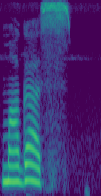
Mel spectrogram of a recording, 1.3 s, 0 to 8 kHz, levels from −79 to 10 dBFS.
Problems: none marked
